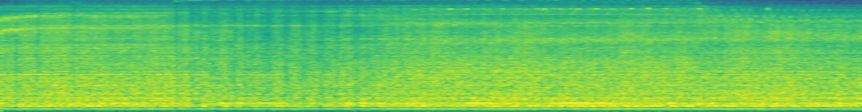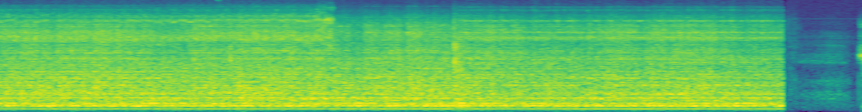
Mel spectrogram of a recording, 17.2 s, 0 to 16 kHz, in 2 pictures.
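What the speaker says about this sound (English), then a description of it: "here's my 500 thousandths, that is 1/2 inch chucking reamer" A metal lathe turns steadily while a half-inch chucking reamer cuts through the work, a continuous whirring machine drone with scraping cutting noise that stops abruptly at the end.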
